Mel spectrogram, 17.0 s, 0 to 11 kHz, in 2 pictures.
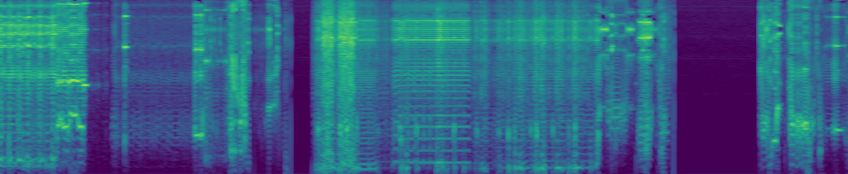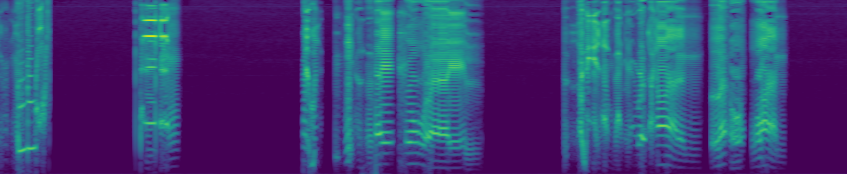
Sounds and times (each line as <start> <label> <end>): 7.6 noise from my glitched speak and maths toy 9.0
11.5 noise from my glitched speak and maths toy 13.3
14.1 noise from my glitched speak and maths toy 16.4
